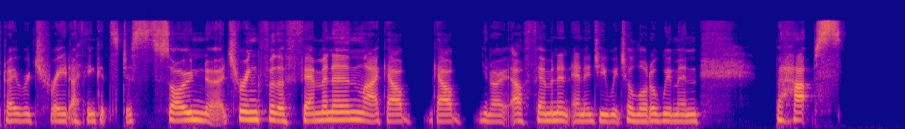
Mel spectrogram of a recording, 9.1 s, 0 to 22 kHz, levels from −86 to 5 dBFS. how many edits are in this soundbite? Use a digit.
1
